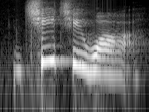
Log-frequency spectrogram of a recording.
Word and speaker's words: Xigua: I didn't know. So we looked it up. And it's pronounced Chichiwa. So it's not a X and it's not a Z, it's a Chichiwa.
